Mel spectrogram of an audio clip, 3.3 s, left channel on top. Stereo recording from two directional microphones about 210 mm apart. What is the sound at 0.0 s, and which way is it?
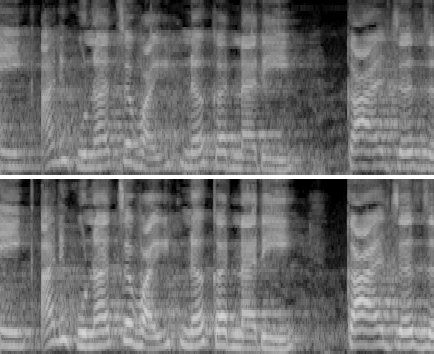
A woman's voice, 30° right (ahead or behind).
